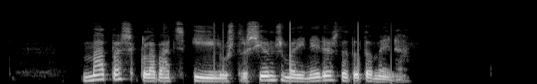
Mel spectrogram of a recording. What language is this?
Catalan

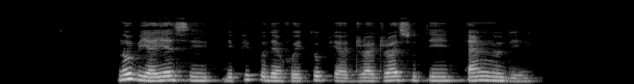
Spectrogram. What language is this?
Cameroon Pidgin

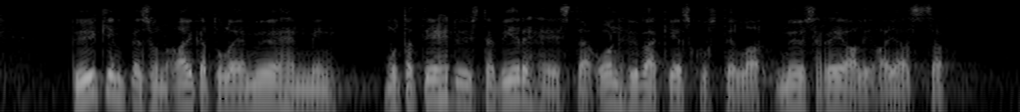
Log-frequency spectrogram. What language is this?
Finnish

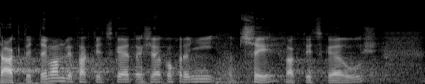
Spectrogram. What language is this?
Czech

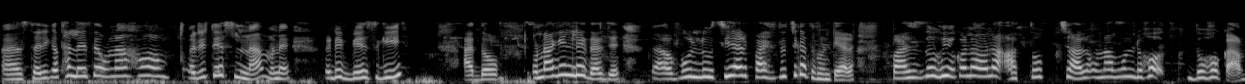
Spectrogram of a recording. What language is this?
Santali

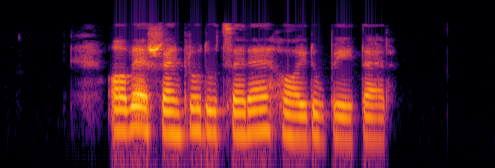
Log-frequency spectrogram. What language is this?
Hungarian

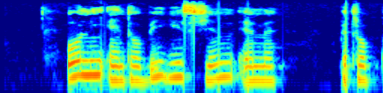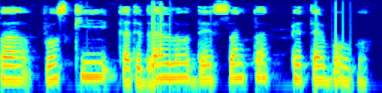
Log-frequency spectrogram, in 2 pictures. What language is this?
Esperanto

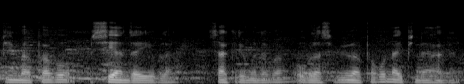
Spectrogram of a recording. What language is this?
Bodo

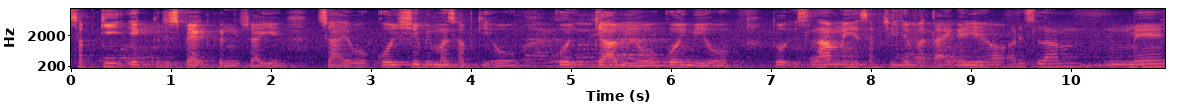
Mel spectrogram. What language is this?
Urdu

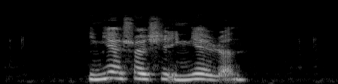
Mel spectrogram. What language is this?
Chinese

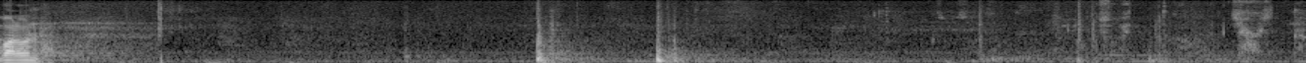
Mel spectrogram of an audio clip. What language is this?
Estonian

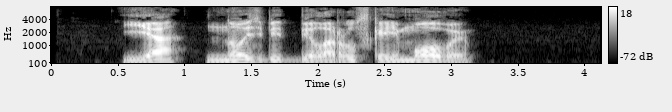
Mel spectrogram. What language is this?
Belarusian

